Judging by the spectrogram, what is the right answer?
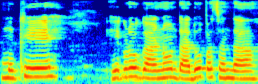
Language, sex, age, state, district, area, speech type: Sindhi, female, 30-45, Delhi, South Delhi, urban, spontaneous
